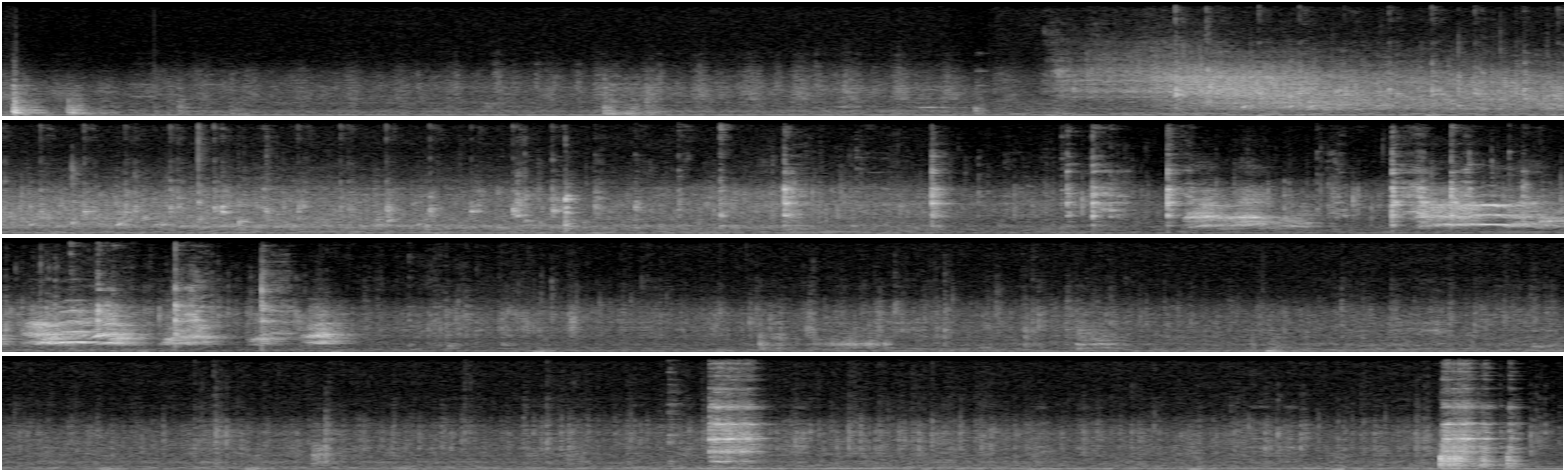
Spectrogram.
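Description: A beaten egg and sardine mixture poured into hot oil in a frying pan, sizzling with a sudden hiss about five seconds in that fades over several seconds. Then a spoon clinking and scraping against the bowl and pan for a few seconds, with a low steady hum underneath.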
